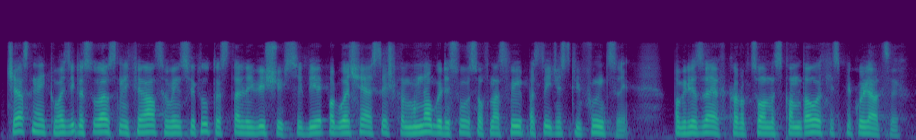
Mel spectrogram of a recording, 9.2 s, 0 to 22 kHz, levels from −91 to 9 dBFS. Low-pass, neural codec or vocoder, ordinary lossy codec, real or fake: 7.2 kHz; codec, 16 kHz, 1 kbps, FreqCodec, larger model; none; fake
